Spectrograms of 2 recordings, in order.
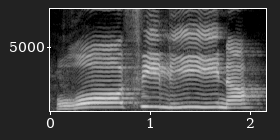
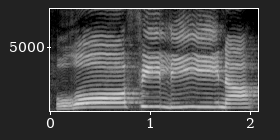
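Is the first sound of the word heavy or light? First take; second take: heavy; heavy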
